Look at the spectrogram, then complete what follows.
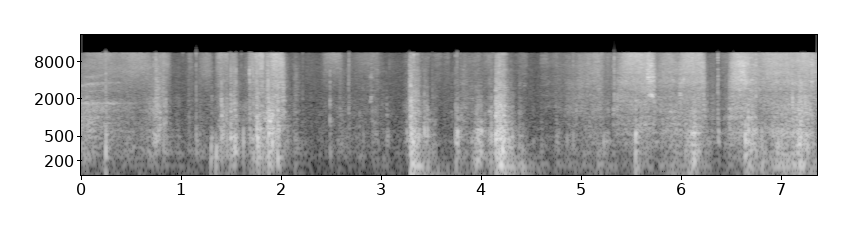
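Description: Cardboard packaging handled and slid apart: an inner box pulled out of its printed cardboard sleeve, with rubbing and scraping of card, a couple of knocks about three and four seconds in, and a long sliding scrape near the end.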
